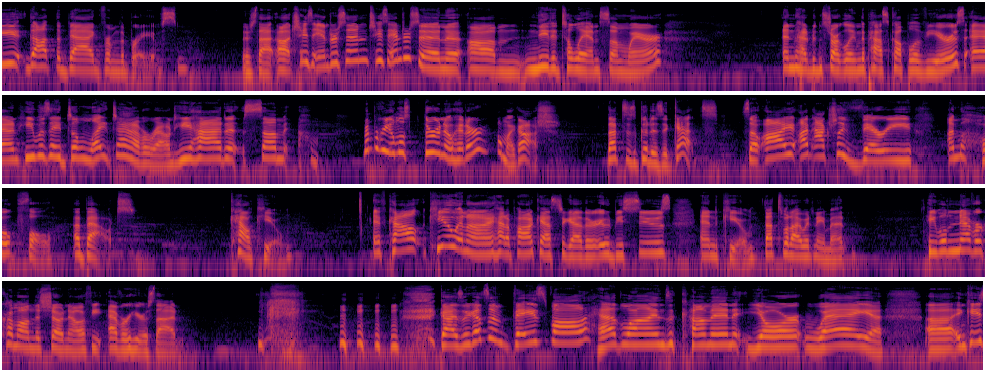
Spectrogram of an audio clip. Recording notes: recorded LIVE at the DNVR Bar at Colfax & York!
